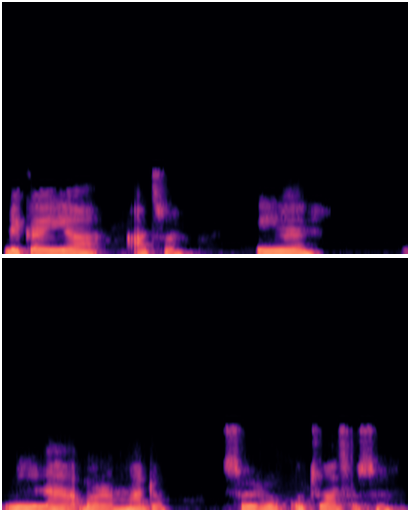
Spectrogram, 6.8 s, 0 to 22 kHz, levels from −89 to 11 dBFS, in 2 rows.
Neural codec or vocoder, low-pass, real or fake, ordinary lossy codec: codec, 16 kHz, 2 kbps, X-Codec, HuBERT features, trained on general audio; 7.2 kHz; fake; none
